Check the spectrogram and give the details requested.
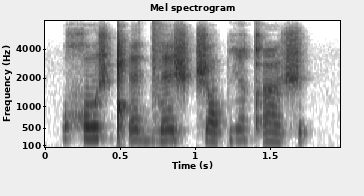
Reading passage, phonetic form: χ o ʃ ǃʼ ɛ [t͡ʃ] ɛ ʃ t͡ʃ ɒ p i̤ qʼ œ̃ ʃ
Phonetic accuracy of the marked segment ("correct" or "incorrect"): incorrect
